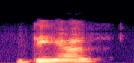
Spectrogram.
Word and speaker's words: Diaz: Erica Diaz, Cabarra County. – Okay. What was your last name, ma'am? – Diaz, D-I-A-Z. – I'm sorry, spell it again. – D-I-A-Z.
